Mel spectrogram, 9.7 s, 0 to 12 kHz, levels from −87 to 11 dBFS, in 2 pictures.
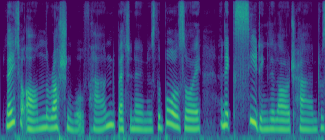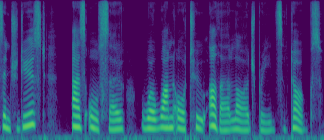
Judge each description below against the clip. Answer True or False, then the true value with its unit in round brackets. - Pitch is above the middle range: True (200 Hz)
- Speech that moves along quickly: False (165 wpm)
